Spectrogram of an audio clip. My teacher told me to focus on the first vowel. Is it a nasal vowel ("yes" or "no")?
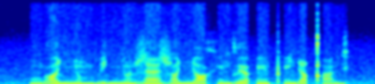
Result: no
